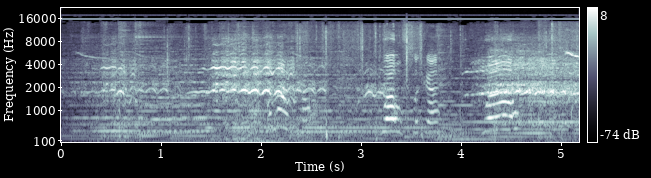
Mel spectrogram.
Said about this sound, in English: Katie opens the gate and Flicker gallops out, the herd of horses following alongside.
